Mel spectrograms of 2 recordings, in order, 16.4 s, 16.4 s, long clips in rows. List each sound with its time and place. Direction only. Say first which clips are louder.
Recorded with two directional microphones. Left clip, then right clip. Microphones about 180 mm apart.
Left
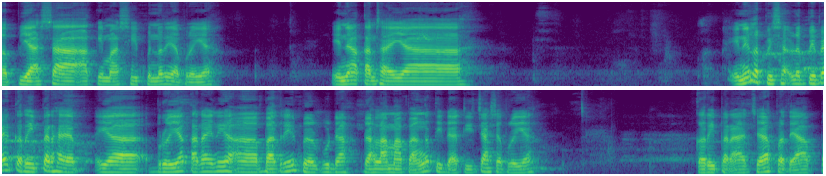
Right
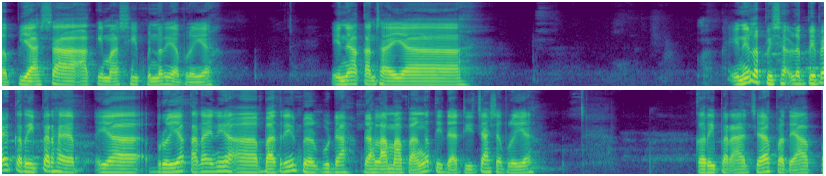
0.0 s speech: right 5 dB; 45° right (ahead or behind)
3.2 s speech: right 5 dB; 45° right (ahead or behind)
6.9 s speech: right 5 dB; 50° right (ahead or behind)
14.0 s whispering: right 11 dB; 50° right (ahead or behind)
15.1 s speech: right 6 dB; 45° right (ahead or behind)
